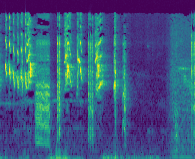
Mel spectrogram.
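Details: Male Javan myna singing as a model for other mynas: high wavering whistles and a harsh buzzy burst, then sparse chips fading out, with some low background rumble.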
